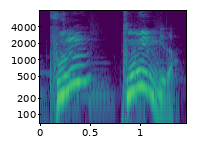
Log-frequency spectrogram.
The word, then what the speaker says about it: 분붐: 근데 일단 명칭부터 좀 이야기를 해야겠어요. 왜냐면은 이게 한국어 발음상 붐이라고 되어 있는 느낌이거든요. 근데 원래 이름은 분붐입니다. 분붐 니은받침이랑 미음은받침이 원래 이름인데 이제 원래 영문명도 그렇게 되어 있어요.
